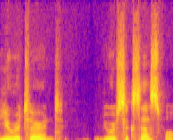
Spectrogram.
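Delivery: soft, hushed, eerie half-whisper. A narrator voices what speaks from a glowing pool, in a soft half-whispering voice. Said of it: "a soft, sort of whispering voice that says".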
